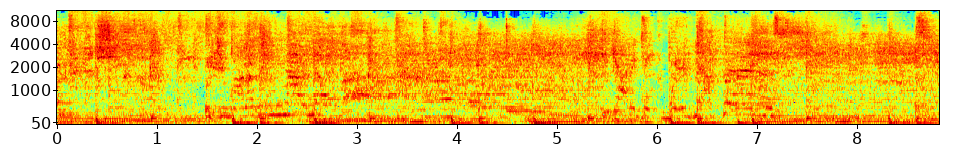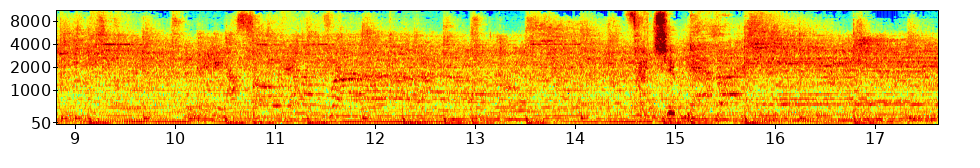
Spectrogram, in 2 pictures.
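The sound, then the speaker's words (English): A loud, dense, machine-generated industrial rock cover of a pop song plays straight through, with heavy distorted instruments, pounding rhythm and harsh, shouted-sounding vocals filling the whole mix. “not a perfect … recreation. And in fact, it, to me, it sounds more like … by …”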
